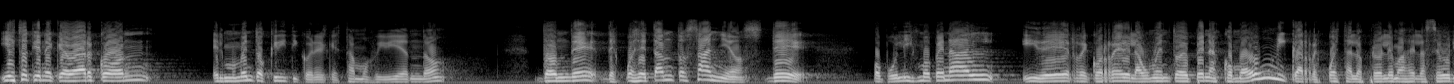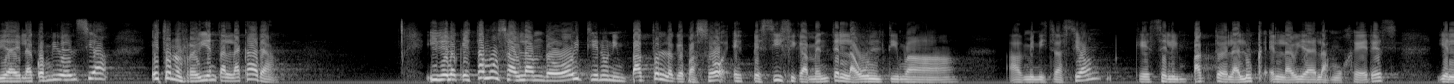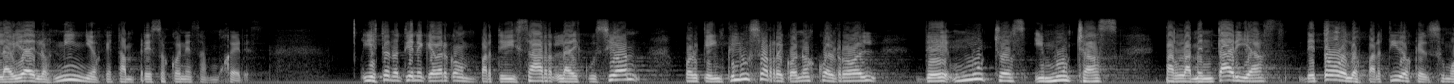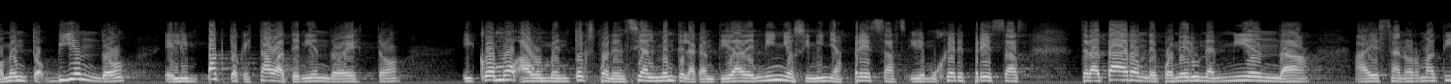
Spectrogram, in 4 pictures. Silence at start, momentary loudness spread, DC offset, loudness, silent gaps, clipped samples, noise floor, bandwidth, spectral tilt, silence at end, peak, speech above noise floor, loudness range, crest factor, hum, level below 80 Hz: 0 s; 9 LU; under 0.1%; -18 LUFS; none; under 0.1%; -46 dBFS; 8.8 kHz; -7 dB/octave; 0 s; -4 dBFS; 28 dB; 4 LU; 14 dB; none; -50 dBFS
